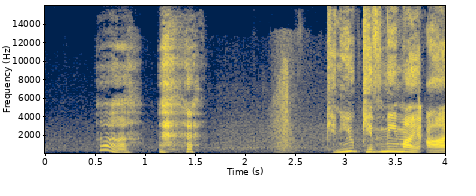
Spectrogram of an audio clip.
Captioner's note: laughs softly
